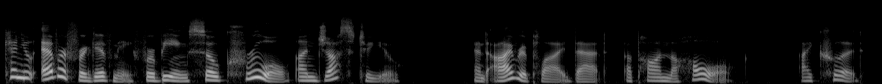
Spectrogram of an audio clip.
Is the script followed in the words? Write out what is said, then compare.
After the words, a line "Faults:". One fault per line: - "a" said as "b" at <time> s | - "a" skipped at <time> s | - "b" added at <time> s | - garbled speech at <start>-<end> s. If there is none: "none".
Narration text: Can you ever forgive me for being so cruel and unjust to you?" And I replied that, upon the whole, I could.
Can you ever forgive me for being so cruel unjust to you?" And I replied that, upon the whole, I could.
Faults:
- "and" skipped at 2.9 s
